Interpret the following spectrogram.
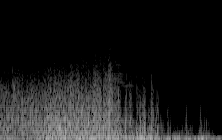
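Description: Wind buffeting the camera microphone with a low, rumbling rush that eases off near the end.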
